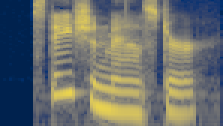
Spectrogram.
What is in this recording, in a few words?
"stationmaster", voice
